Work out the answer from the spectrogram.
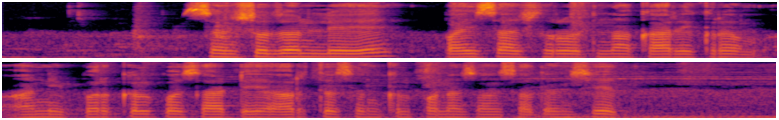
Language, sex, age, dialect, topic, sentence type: Marathi, male, 25-30, Northern Konkan, banking, statement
